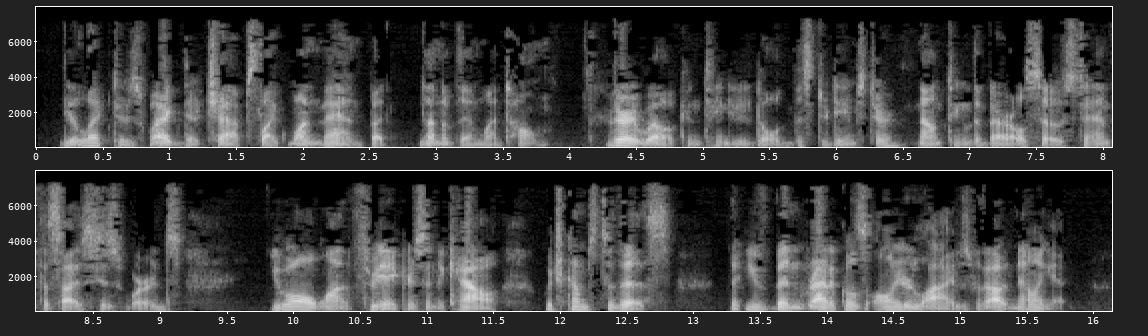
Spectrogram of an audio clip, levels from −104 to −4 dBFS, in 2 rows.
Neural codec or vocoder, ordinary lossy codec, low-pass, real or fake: vocoder, 22.05 kHz, 80 mel bands, HiFi-GAN; MP3, 32 kbps; 7.2 kHz; fake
